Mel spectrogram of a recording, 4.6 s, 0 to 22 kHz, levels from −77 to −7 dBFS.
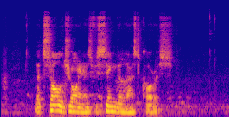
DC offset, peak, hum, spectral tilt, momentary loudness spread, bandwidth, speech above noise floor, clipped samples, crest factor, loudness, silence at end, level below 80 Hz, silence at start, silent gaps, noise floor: under 0.1%; 0 dBFS; none; -5.5 dB/octave; 12 LU; 16 kHz; 29 dB; under 0.1%; 18 dB; -17 LUFS; 0.9 s; -48 dBFS; 0.05 s; none; -46 dBFS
